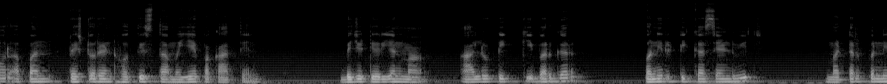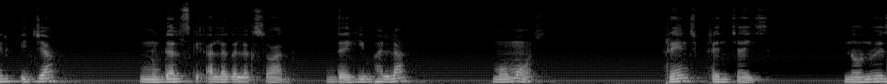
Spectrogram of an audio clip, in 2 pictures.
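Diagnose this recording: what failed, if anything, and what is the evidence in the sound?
An analogue wiring fault is letting 60 Hz mains buzz into the signal. The raspy harmonic series sits steadily under the speech for the whole recording at about 25 dB below it, with spikes at each half-cycle reaching well into the kilohertz range.

From 16.01 s to the end, a channel delay (comb filtering) appears at the driver or buffer stage. One channel runs late by under a millisecond, and summing to mono cancels evenly spaced frequencies, starting around 700 Hz, so the speech turns hollow and phasey.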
